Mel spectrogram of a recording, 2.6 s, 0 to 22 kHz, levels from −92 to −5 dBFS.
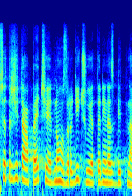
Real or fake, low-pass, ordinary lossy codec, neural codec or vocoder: fake; 14.4 kHz; MP3, 96 kbps; autoencoder, 48 kHz, 32 numbers a frame, DAC-VAE, trained on Japanese speech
